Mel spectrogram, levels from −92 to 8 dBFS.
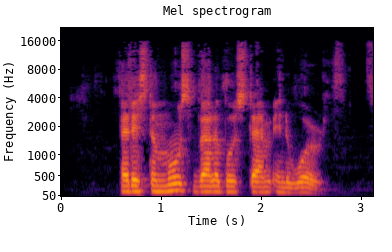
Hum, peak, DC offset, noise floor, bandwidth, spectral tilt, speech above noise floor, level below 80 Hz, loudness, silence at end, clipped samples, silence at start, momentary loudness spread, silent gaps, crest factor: none; -2 dBFS; under 0.1%; -64 dBFS; 16 kHz; -4.5 dB/octave; 45 dB; -58 dBFS; -19 LUFS; 0 s; under 0.1%; 0.6 s; 8 LU; none; 18 dB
